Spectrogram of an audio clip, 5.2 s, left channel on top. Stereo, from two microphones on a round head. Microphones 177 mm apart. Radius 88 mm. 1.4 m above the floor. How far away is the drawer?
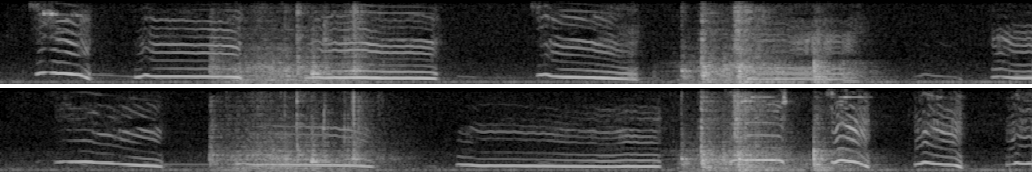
About 1.8 m.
